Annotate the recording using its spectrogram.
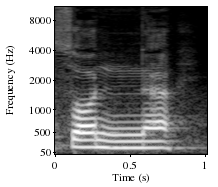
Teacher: Tekan pada nun. Dengung dan lepas. Sonna. Ini dengung.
